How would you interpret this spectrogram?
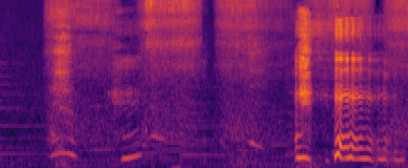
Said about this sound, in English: Can you hear him snoring? Yeah.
